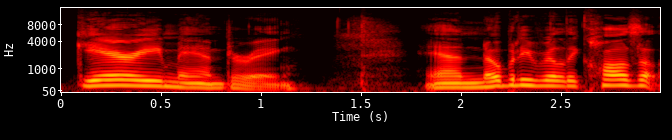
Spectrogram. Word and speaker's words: gerrymandering: I learned this weekend that it is pronounced gerrymandering and nobody really calls it like that, but it is a thing.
